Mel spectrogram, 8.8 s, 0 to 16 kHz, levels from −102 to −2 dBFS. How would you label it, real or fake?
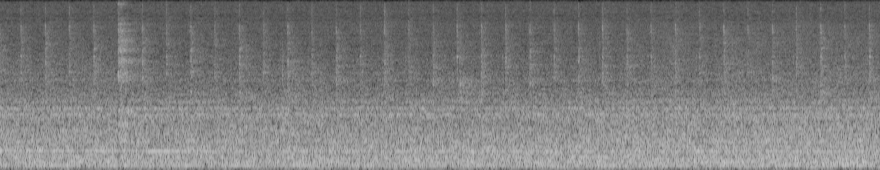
fake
